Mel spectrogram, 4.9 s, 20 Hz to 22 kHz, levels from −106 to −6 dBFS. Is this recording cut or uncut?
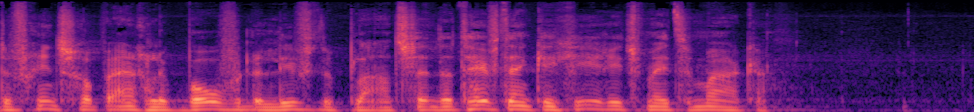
uncut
